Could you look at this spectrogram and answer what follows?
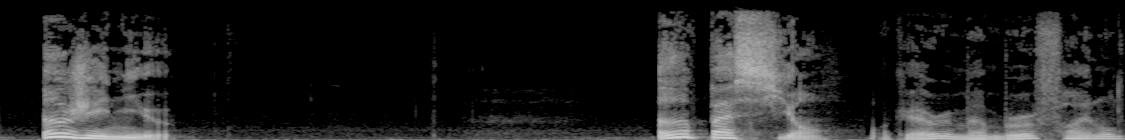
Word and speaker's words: ingénieux: Final X not pronounced, so I-E-U, I-E, nieux. Ingénieux. Ingénieux.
